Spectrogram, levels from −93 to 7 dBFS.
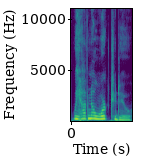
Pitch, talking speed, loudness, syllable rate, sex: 235 Hz, 290 wpm, -14 LUFS, 5.3 syllables/s, female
